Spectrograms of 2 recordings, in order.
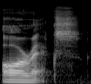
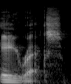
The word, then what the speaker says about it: Arex: each and every time he has pronounced the brand RX not ax so if that's how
